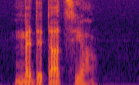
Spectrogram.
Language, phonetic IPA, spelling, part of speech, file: Polish, [ˌmɛdɨˈtat͡sʲja], medytacja, noun, Pl-medytacja.ogg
